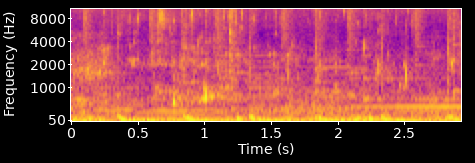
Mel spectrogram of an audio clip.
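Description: Buttermilk poured into vegan pumpkin bread batter, a steady close liquid stream with continuous gurgling and dripping throughout.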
